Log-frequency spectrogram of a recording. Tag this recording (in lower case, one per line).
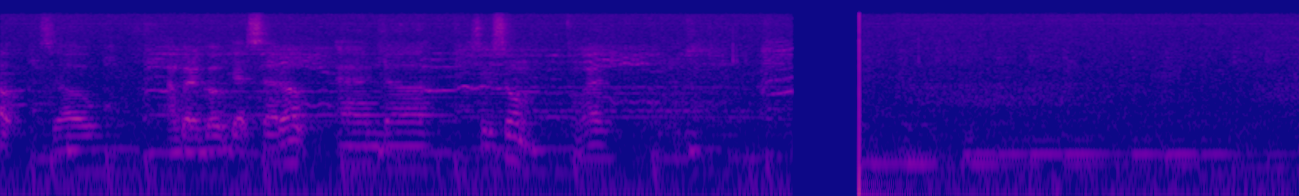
speech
